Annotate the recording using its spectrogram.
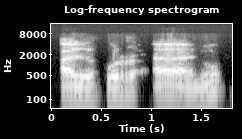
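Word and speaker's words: القرآنُ: Makanya nggak boleh kita baca Al-Qur'anun, ya. Al-Qur'anun salah pembacaan seperti itu. Yang benar Al-Qur'anu.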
